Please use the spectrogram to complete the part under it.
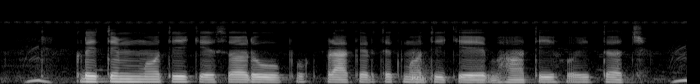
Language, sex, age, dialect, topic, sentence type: Maithili, male, 18-24, Southern/Standard, agriculture, statement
